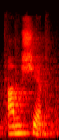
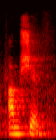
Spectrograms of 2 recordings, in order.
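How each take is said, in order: First: The words are squeezed together into one syllable. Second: The words are squeezed together into one syllable.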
